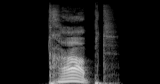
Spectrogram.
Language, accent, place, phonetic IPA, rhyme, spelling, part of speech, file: German, Germany, Berlin, [tʁaːpt], -aːpt, trabt, verb, De-trabt.ogg
- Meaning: inflection of traben: 1. second-person plural present 2. third-person singular present 3. plural imperative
